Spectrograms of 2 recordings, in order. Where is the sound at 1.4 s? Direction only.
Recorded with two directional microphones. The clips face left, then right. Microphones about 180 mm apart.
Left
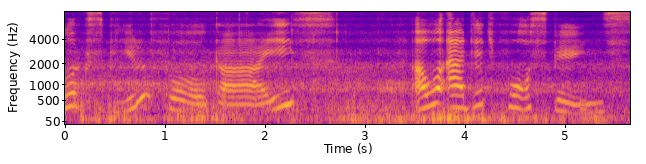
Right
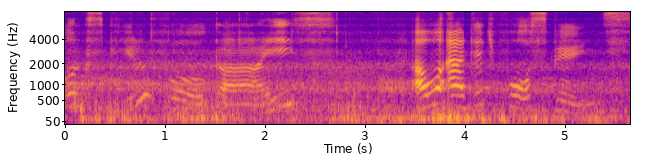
55° left (ahead or behind).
